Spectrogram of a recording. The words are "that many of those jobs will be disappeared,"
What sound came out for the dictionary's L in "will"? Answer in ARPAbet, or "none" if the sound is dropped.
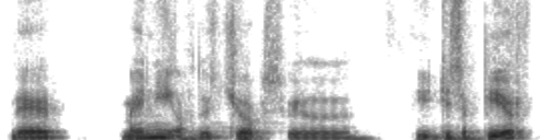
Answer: L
